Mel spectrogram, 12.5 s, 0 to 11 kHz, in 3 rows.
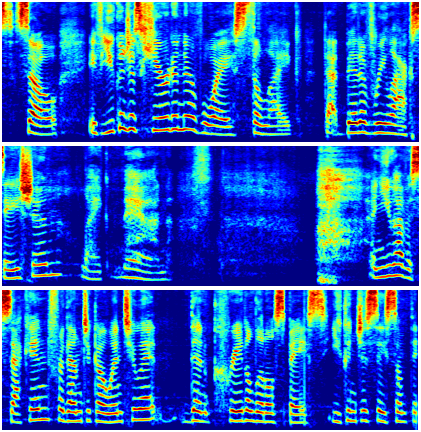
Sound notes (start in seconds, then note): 5.6 sighs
